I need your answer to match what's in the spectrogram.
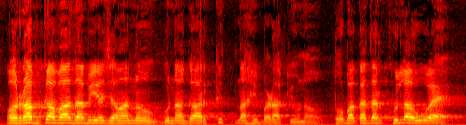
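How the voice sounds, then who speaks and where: A man preaching an Urdu sermon, moving between loud fervor and hushed storytelling. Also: on the high side. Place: mosque gathering, over a sound system.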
